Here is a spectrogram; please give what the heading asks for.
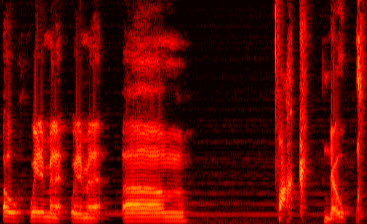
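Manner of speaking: ordinary talk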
